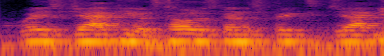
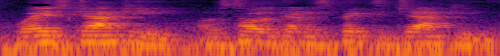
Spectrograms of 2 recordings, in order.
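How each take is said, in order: First: It is said quickly. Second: It is said slowly.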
